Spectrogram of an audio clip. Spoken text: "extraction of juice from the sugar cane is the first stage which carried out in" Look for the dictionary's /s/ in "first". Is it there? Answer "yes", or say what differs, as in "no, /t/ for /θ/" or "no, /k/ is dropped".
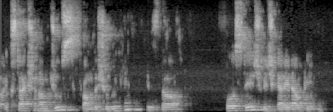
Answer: no, /s/ is dropped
